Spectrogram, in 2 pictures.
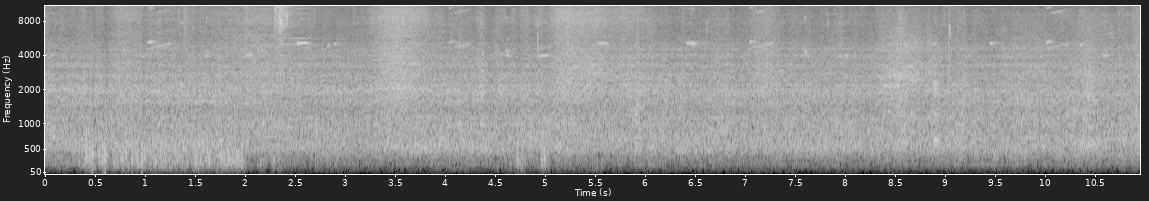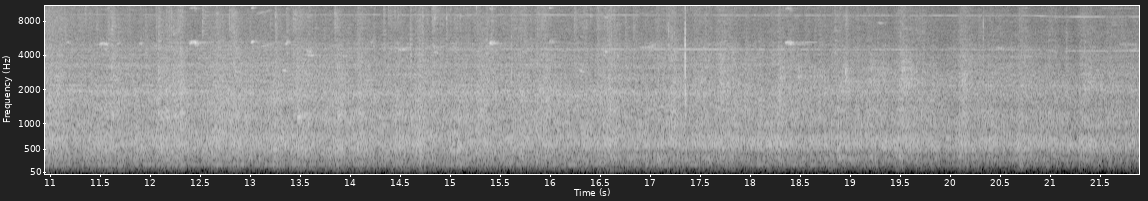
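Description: Loaded ballast hopper cars of a slow freight train rolling past, their steel wheels running on the rail with scattered clicks and a thin high wheel squeal. The sound eases off slightly near the end as the last car goes by.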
